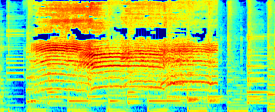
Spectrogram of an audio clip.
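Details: Sheep giving one long, loud, quavering bleat of about three seconds, wavering in pitch, with rhythmic background music throughout.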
